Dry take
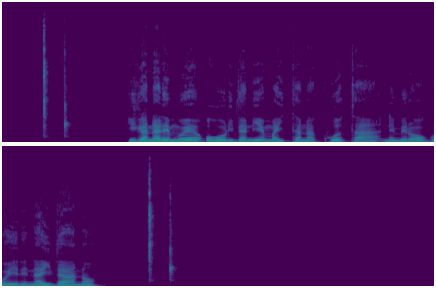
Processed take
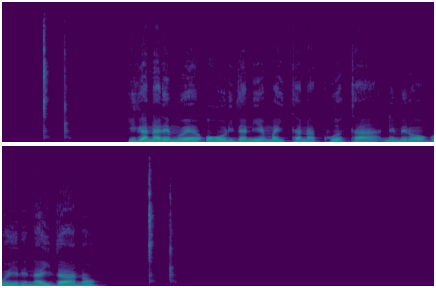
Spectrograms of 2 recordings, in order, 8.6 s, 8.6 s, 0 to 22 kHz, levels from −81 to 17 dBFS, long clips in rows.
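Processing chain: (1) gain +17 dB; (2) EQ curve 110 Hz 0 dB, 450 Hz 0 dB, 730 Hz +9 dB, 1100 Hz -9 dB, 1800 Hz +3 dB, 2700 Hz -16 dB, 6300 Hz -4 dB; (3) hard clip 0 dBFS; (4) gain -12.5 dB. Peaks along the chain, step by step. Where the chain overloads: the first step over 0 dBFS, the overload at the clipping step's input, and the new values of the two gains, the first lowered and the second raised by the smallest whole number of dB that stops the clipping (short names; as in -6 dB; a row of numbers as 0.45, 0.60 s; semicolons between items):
-1.0, -3.0, -3.0, -15.5 dBFS; no overload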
